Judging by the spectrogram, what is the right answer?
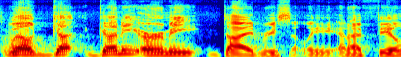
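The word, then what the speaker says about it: Ermey: It's not Army, it's Ermy.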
